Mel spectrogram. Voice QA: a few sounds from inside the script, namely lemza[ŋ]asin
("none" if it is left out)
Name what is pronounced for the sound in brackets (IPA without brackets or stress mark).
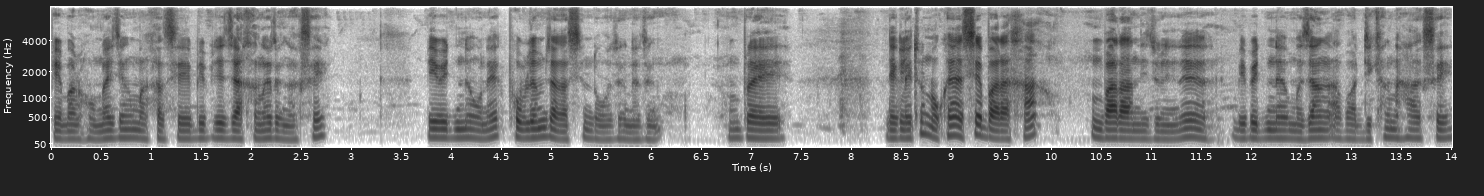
ŋ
